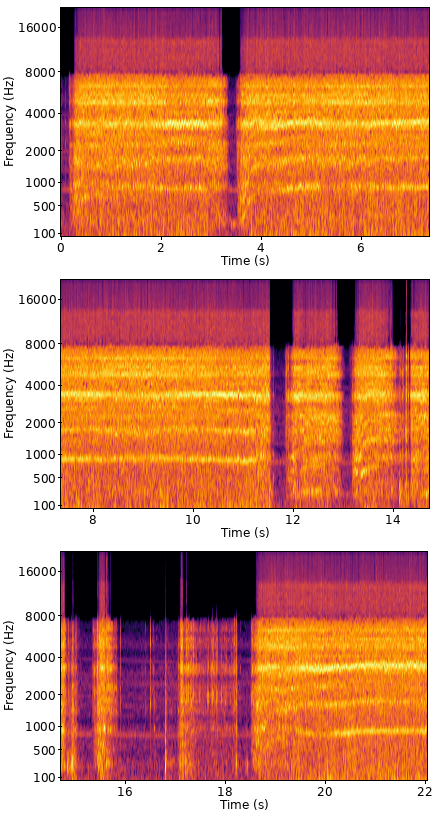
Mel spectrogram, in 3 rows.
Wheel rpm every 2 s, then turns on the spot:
140, 150, 200, 230, 220, 200, 80, 50, 10, 90, 220.
14-18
